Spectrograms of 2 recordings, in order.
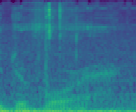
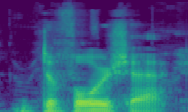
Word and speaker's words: Dvorak: to correcting is that this guy's name you must be Devore Dvorak should be pronounced Dvorak before it discussed the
